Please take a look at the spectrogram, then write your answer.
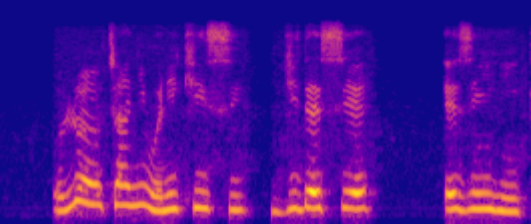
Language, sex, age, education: Igbo, female, 30-45, tertiary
